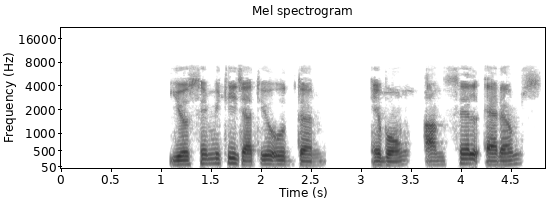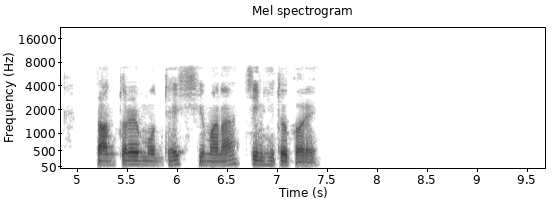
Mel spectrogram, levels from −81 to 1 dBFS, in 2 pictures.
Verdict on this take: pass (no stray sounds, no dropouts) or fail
pass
